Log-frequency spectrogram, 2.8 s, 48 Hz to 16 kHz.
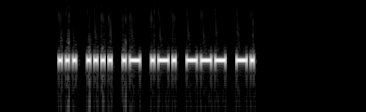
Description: Morse code, heard as a keyed tone, about 46 wpm, 700 Hz. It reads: SHARON
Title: USA Common Names - 45wpm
